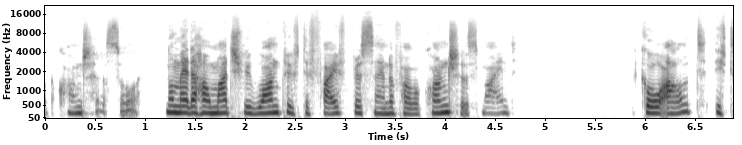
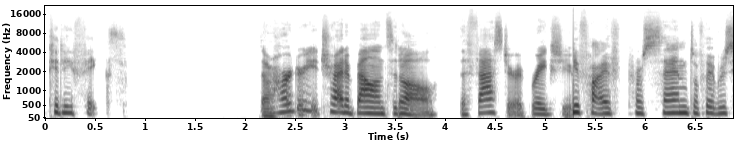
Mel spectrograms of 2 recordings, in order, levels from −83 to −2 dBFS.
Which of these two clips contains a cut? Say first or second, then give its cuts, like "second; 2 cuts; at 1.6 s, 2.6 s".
second; 2 cuts; at 2.1 s, 5.3 s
